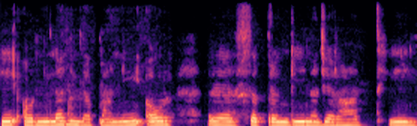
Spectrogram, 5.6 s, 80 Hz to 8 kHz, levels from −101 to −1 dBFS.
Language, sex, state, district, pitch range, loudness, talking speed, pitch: Chhattisgarhi, female, Chhattisgarh, Raigarh, 185-205 Hz, -16 LUFS, 95 wpm, 195 Hz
